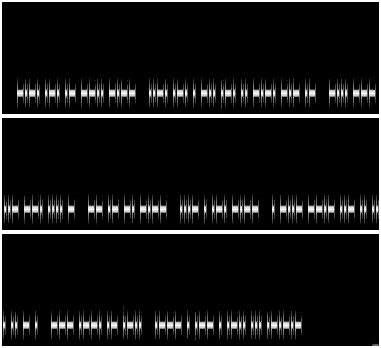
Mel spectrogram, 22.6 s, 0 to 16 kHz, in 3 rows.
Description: Morse code, heard as a keyed tone, about 30 wpm, 700 Hz. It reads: CRAZY FREDRICKA BOUGHT MANY VERY EXQUISITE OPAL JEWELS.
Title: Pangram Challenge v2 - 30wpm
